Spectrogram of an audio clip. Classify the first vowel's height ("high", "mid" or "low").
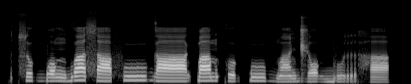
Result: high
